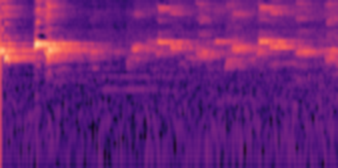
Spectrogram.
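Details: Yellow-vented bulbul song meant to provoke other bulbuls to answer: a loud, slurred double chirp, then softer, chattering warbled phrases wavering up and down, clear with no background noise.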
